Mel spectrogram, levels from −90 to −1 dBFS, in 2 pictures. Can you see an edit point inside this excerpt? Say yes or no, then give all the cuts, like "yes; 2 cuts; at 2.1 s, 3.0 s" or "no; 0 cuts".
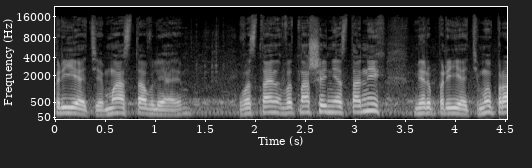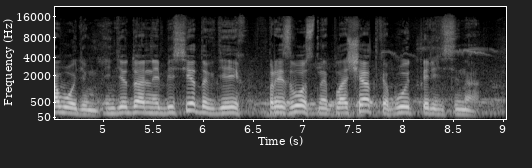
yes; 1 cut; at 1.9 s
